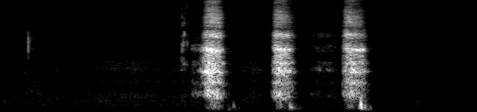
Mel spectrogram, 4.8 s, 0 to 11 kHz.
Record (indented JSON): {
  "exhalation_length": "4.8 s",
  "exhalation_amplitude": 8960,
  "exhalation_signal_mean_std_ratio": 0.31,
  "survey_phase": "beta (2021-08-13 to 2022-03-07)",
  "age": "45-64",
  "gender": "Male",
  "wearing_mask": "No",
  "symptom_none": true,
  "smoker_status": "Ex-smoker",
  "respiratory_condition_asthma": false,
  "respiratory_condition_other": false,
  "recruitment_source": "REACT",
  "submission_delay": "2 days",
  "covid_test_result": "Negative",
  "covid_test_method": "RT-qPCR"
}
